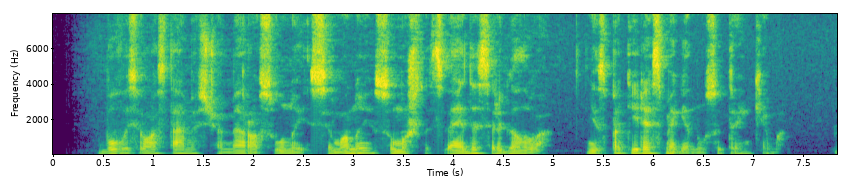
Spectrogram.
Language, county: Lithuanian, Marijampolė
